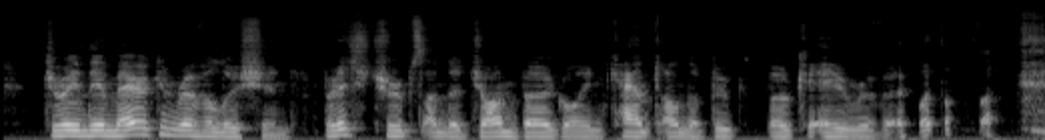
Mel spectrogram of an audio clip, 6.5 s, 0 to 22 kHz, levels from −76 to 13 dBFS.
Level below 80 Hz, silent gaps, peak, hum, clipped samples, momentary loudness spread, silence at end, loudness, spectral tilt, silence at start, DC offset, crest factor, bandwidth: -48 dBFS; none; -2 dBFS; none; under 0.1%; 13 LU; 0 s; -21 LUFS; -8 dB/octave; 0.3 s; under 0.1%; 18 dB; 12.5 kHz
